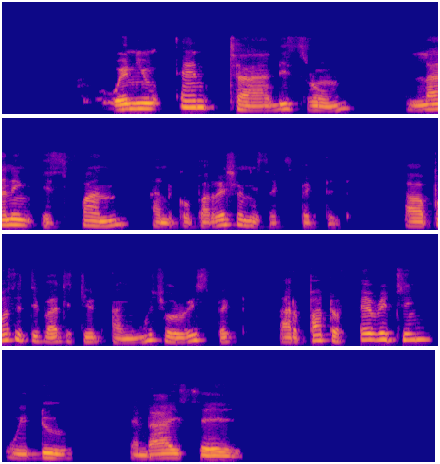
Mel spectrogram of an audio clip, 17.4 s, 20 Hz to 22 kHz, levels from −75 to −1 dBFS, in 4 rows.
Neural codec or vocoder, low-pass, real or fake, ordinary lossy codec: vocoder, 44.1 kHz, 128 mel bands every 512 samples, BigVGAN v2; 7.2 kHz; fake; Opus, 32 kbps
